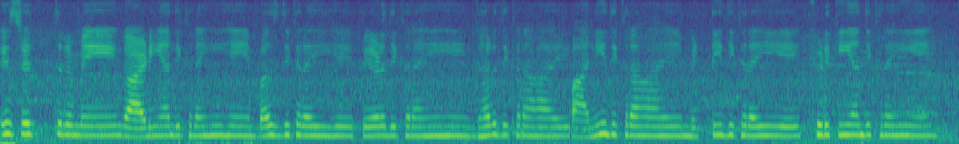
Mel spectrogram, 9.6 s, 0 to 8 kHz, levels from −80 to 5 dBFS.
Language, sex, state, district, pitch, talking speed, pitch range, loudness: Hindi, female, Goa, North and South Goa, 195 Hz, 195 wpm, 190-205 Hz, -17 LUFS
